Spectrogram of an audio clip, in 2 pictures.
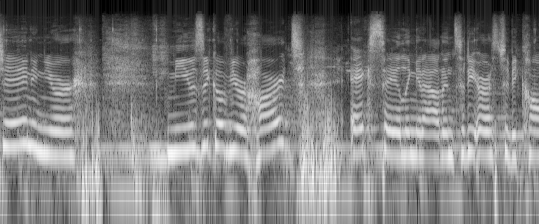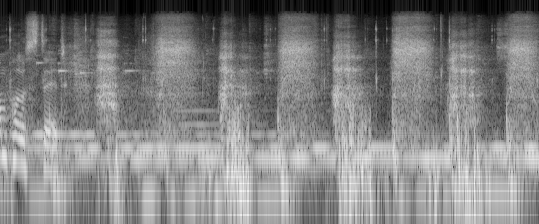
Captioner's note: snorts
